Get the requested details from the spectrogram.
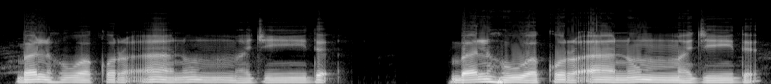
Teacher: Perhatikan di situ bal huwa, lam pada kata bal, lam sukun pada kata bal bertemu dengan huruf ha, maka dibaca dengan idhar, dibaca dengan jelas.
